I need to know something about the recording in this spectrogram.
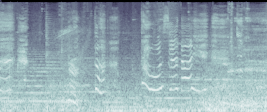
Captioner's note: sob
